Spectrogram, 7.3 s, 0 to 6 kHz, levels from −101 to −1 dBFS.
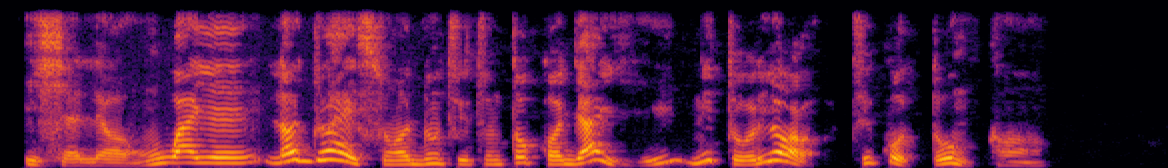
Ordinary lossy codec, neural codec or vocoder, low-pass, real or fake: none; none; 5.4 kHz; real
